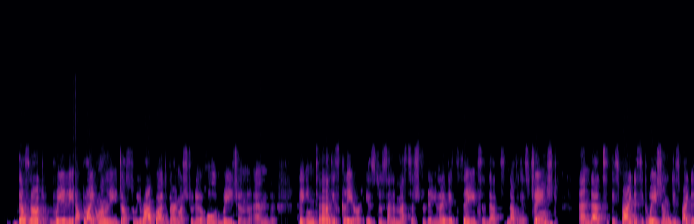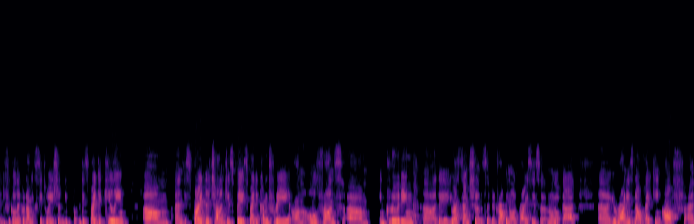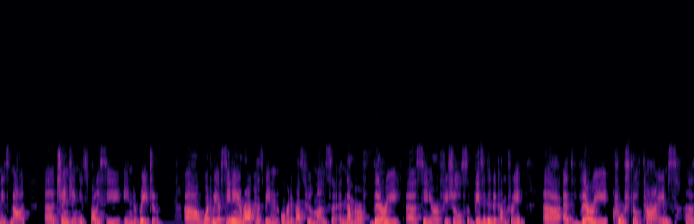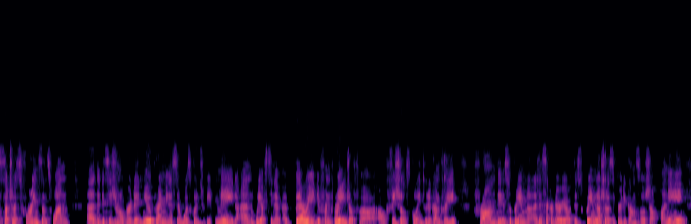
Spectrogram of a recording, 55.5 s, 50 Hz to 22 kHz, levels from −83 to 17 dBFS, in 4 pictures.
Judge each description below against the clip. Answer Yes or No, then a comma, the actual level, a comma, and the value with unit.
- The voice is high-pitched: Yes, high, 225 Hz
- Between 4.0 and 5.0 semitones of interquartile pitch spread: No, average, 3.1 semitones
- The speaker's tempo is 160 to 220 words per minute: Yes, average, 180 wpm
